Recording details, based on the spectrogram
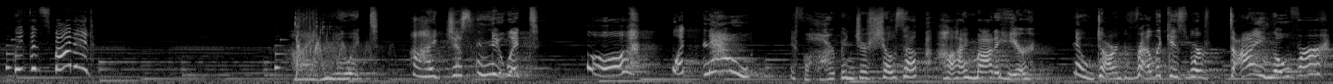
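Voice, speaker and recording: Squeaky, very high, cowardly little guide. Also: female voice, sing-song, takes it slowly, pauses often, over music, full character voice. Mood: panicked. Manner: fretful, fawning, exaggerated. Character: small, cowardly, whiny hired guide, squeaky and excitable. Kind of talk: video game voice acting.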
